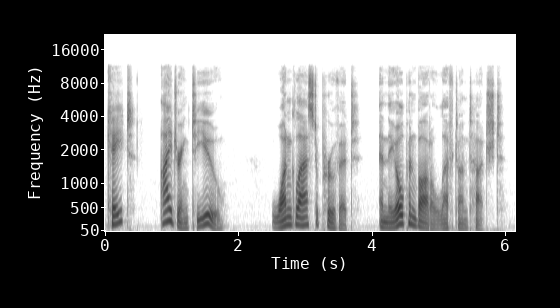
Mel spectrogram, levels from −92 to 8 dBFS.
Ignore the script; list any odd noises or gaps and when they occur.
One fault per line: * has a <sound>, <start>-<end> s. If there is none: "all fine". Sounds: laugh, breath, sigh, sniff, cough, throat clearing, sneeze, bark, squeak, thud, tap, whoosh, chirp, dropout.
all fine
